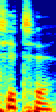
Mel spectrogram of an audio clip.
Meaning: tit; boob (woman’s breast)
- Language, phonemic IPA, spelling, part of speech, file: German, /ˈtɪtə/, Titte, noun, De-Titte.ogg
